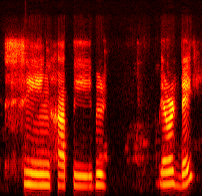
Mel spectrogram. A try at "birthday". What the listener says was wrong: Birthday. birthday. Birth. birth. You have a th sound. Birthday. th sound. Birthday. Birthday. Birthday.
